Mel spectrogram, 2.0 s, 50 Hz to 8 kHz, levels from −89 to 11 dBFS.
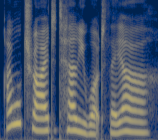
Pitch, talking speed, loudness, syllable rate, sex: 250 Hz, 270 wpm, -18 LUFS, 5.5 syllables/s, female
